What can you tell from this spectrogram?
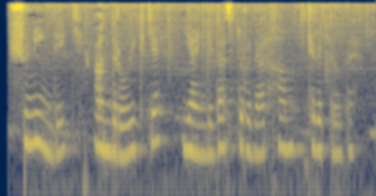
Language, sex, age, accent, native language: Uzbek, female, 18-24, Farg'ona, Uzbek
